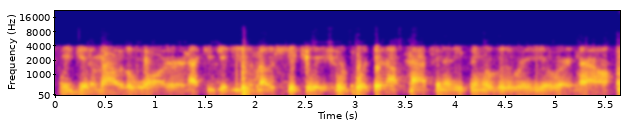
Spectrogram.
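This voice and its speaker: A man's voice: mid-range voice, completely flat delivery, quick pace, husky. A man calling an emergency dispatcher, giving a businesslike but hesitant report over a recorded telephone line. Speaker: caller reporting an emergency, security command post. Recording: noisy, narrow recorded emergency phone line.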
